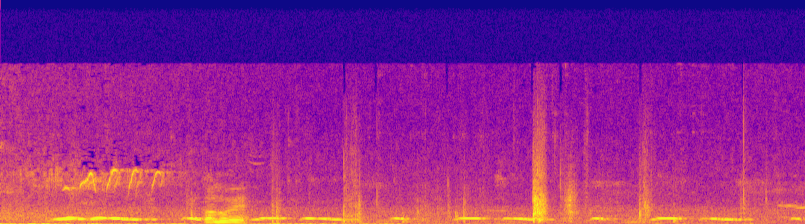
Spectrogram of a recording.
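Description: A dove cooing in a steady run of short, slightly falling coos, about two a second. A small bird chirps briefly near the start.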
